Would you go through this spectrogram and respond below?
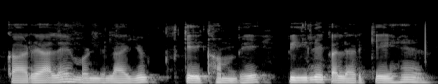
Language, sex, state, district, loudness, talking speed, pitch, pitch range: Hindi, male, Uttar Pradesh, Lucknow, -16 LUFS, 110 wpm, 95 Hz, 95-105 Hz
